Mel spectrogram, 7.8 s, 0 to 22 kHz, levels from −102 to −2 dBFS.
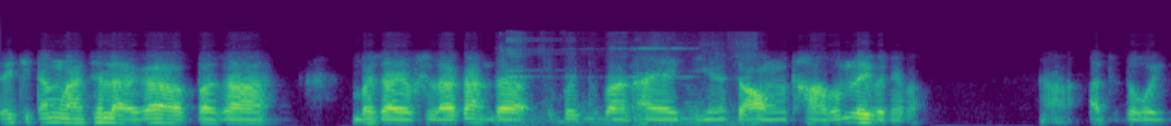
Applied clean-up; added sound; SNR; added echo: neural separator model SepFormer DNS4.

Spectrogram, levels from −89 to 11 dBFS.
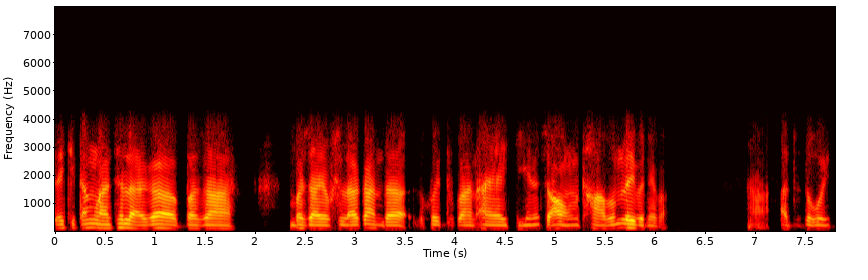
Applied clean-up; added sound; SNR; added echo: none; none; none; none.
